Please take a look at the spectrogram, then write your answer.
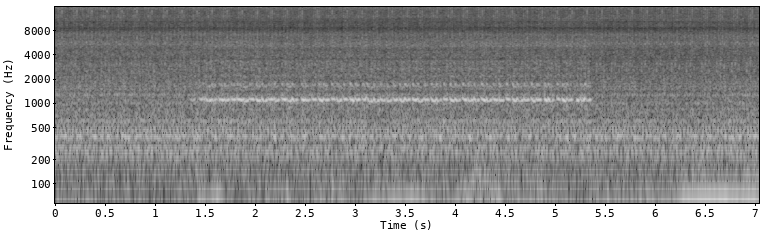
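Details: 2009 Ford Fiesta 1.4 Zetec petrol at idle: a steady high whine near one kilohertz over an even idle, seeming to come from around the alternator; cause suspected, not confirmed.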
